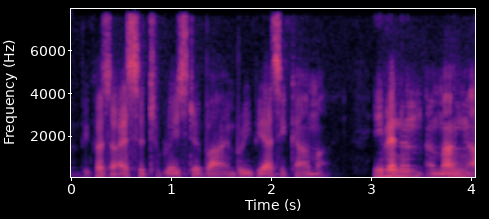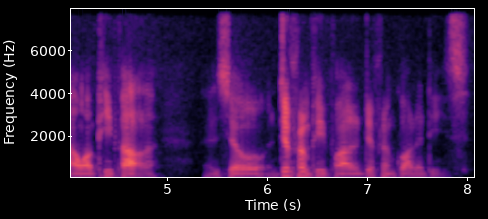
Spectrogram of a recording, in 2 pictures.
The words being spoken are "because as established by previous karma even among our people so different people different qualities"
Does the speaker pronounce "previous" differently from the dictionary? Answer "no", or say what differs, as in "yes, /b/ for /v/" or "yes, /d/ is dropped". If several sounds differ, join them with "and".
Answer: yes, /b/ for /p/ and /b/ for /v/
